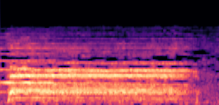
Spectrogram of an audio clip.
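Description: A single long, held low note from a brass instrument, buzzy and steady, lasting almost two seconds and cutting off suddenly.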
